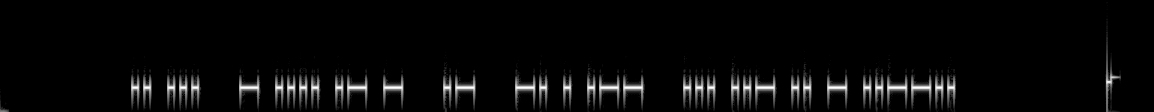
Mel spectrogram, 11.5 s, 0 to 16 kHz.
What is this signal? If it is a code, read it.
Morse code, heard as a keyed tone, about 21 wpm, 700 Hz. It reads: IS THAT A NEW SUIT?
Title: Sentences from Top 1600 Words 20wpm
